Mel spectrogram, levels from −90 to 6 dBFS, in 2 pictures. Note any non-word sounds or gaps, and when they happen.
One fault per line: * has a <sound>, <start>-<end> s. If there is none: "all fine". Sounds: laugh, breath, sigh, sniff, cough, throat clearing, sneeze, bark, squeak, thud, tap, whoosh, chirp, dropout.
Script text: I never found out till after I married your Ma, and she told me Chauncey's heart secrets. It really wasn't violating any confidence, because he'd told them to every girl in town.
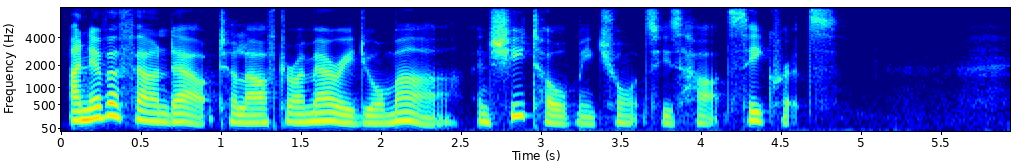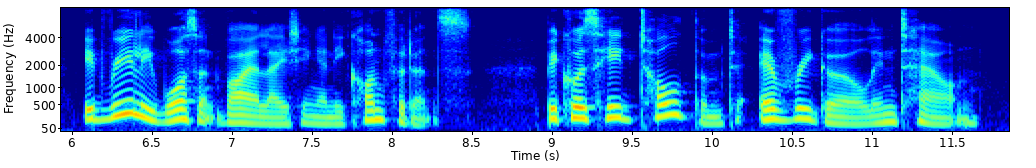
all fine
